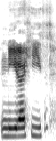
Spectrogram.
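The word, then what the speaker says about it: Gnita-Heath: going to pronounce it nah Heath cuz Nat is Begins the same the word natat begins the same way and I'm just going to do that cuz it's similar okay when the sixth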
